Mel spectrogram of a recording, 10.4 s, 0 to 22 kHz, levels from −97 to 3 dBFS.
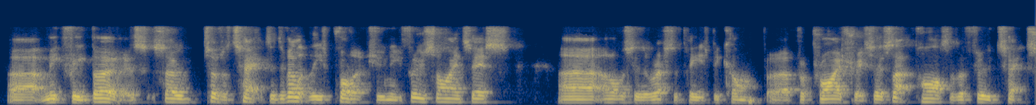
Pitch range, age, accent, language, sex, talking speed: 110-150 Hz, 50-69, British, English, male, 180 wpm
